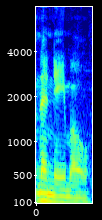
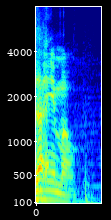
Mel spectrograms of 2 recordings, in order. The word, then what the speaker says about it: Nanaimo: No, that's not Nanamo. Is Nanaimo.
